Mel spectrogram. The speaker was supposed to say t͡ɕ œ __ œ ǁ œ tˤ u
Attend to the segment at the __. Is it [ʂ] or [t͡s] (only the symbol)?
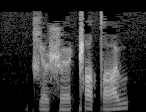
ʂ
